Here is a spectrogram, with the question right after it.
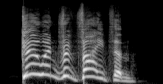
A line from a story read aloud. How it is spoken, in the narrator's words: the professor said angrily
